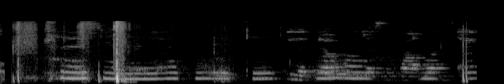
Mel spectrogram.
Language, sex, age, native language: Icelandic, female, 8, Icelandic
